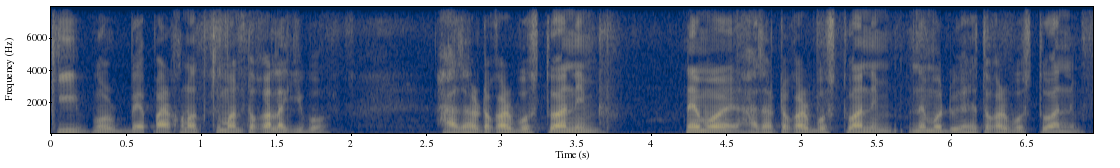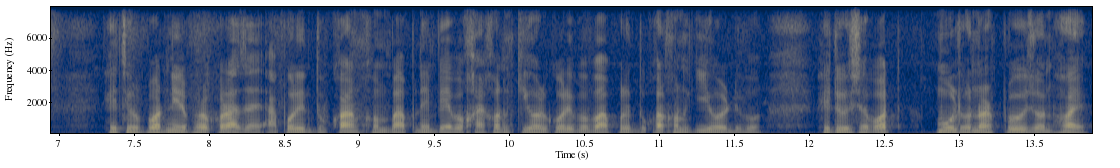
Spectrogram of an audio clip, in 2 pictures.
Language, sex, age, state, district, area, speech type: Assamese, male, 18-30, Assam, Kamrup Metropolitan, rural, spontaneous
